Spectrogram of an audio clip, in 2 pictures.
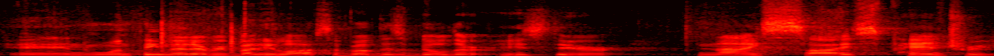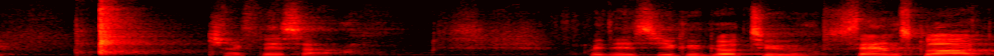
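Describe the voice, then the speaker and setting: Inside an empty new house, a real estate agent with a fairly high-pitched voice gives a casual walk-through, his informal pitch frequently capped with "okay." A little hiss or hum sits under the audio, along with the echo of the empty house.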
